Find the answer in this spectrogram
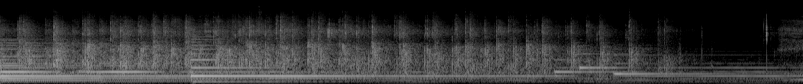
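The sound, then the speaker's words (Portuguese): A church audience applauds the Lord in a dense, steady burst of clapping over sustained keyboard chords, then the clapping thins out and fades, leaving the held notes ringing. “Quem pode aplaudir o Senhor por isso?”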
